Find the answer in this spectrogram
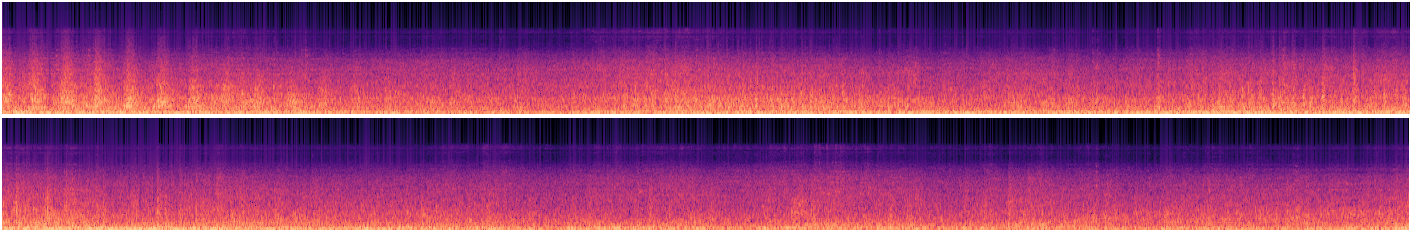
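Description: Freight train rolling past close by: a steady, loud rumble of wheels on rail, with a quick run of clicks in the first couple of seconds.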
